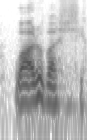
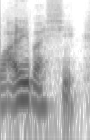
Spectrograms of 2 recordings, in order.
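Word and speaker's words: 割り箸: 와루바시. 그쵸? 우리는 와루바시 이렇게 외우잖아요. 그쵸? 근데 정확한 발음은 와리바시예요, 여러분. 와리바시.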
